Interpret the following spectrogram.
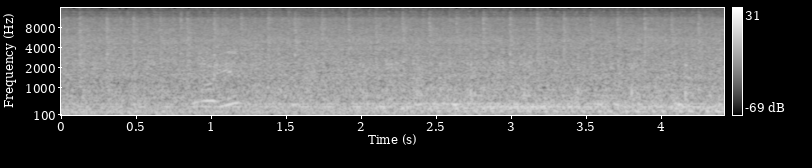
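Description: Koenig & Bauer Rapida 106 sheetfed offset printing press running in production: steady mechanical running noise with a low hum.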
